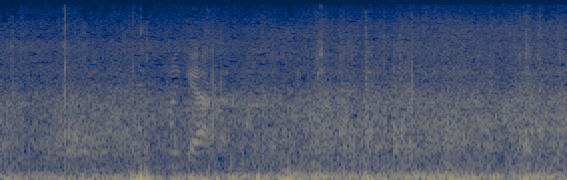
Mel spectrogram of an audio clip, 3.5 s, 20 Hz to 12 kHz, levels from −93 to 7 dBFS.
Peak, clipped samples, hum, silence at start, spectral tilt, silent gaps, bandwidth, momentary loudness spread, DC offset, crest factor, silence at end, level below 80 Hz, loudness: -20 dBFS; under 0.1%; none; 0 s; -5 dB/octave; none; 11.5 kHz; 4 LU; under 0.1%; 16 dB; 0 s; -38 dBFS; -37 LUFS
